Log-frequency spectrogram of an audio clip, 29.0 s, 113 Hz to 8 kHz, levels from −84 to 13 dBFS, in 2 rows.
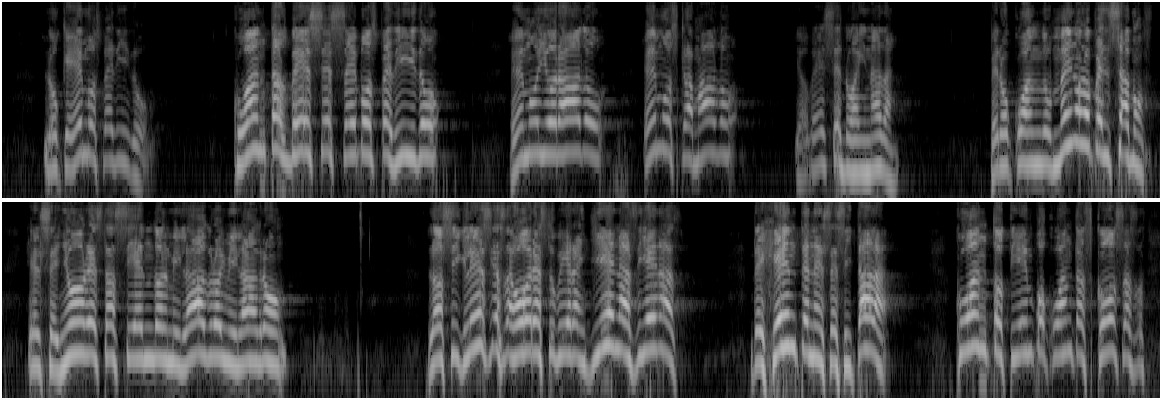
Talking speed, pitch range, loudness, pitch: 90 wpm, 230-300 Hz, -24 LUFS, 275 Hz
